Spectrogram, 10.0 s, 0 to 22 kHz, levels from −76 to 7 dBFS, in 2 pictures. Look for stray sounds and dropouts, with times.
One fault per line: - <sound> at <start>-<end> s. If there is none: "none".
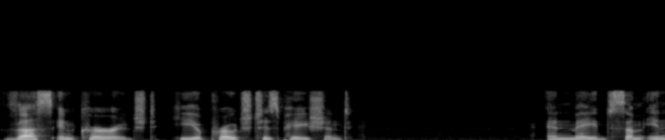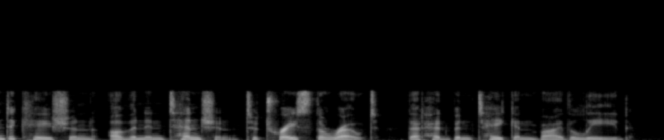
none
